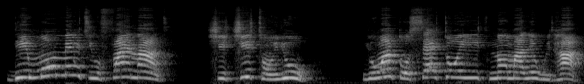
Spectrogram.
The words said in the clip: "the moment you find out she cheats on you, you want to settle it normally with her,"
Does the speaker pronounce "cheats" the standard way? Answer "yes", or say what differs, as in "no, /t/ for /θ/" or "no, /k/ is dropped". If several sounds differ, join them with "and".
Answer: no, /s/ is dropped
